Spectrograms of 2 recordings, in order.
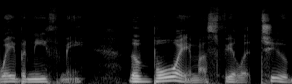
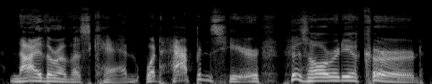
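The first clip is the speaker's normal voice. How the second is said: Santa voice; 7 dB louder than usual. Acted. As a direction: play a cheerful Santa. Santa speaks.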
